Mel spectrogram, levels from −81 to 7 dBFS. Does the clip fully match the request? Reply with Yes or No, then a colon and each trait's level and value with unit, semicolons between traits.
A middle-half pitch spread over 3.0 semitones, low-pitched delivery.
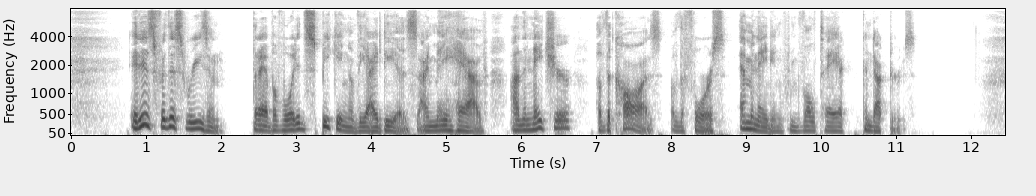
Yes: wide, 5.5 semitones; low, 115 Hz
